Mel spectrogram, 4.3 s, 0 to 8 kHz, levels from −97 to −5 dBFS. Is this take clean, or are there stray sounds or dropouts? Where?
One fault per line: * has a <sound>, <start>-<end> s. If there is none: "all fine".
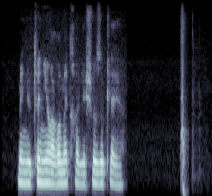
* has a whoosh, 3.6-3.8 s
